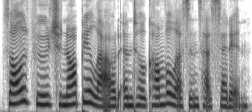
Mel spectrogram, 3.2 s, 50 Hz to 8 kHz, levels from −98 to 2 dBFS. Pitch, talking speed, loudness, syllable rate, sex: 240 Hz, 210 wpm, -16 LUFS, 6.3 syllables/s, female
